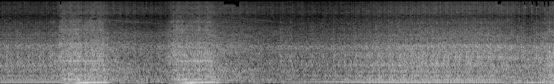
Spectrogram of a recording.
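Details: Diesel with a fuelling issue, idling with a slightly lumpy, uneven beat and a couple of blips, not sitting flat. Cause unconfirmed; it may be sent off.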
